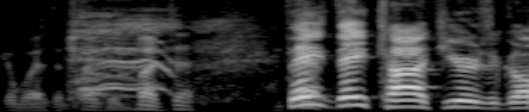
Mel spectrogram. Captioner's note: laughs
